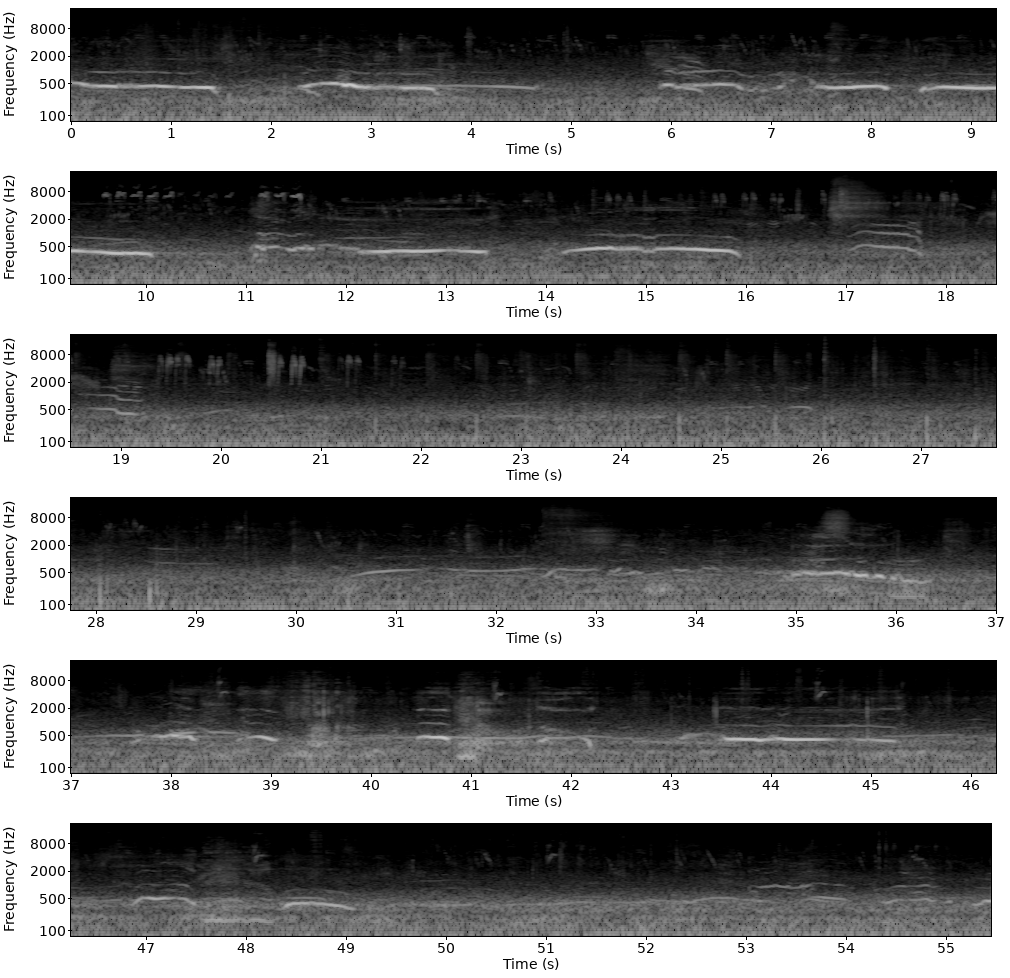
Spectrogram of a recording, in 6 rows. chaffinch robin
0:00.4 0:30.5, 0:49.4 0:55.4

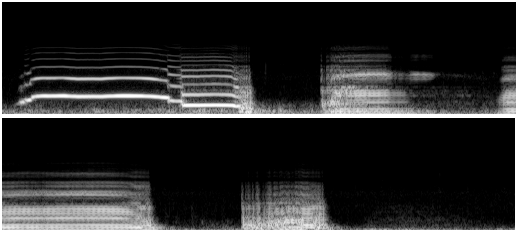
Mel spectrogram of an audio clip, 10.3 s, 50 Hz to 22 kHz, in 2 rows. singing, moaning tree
0:00.0 0:02.6

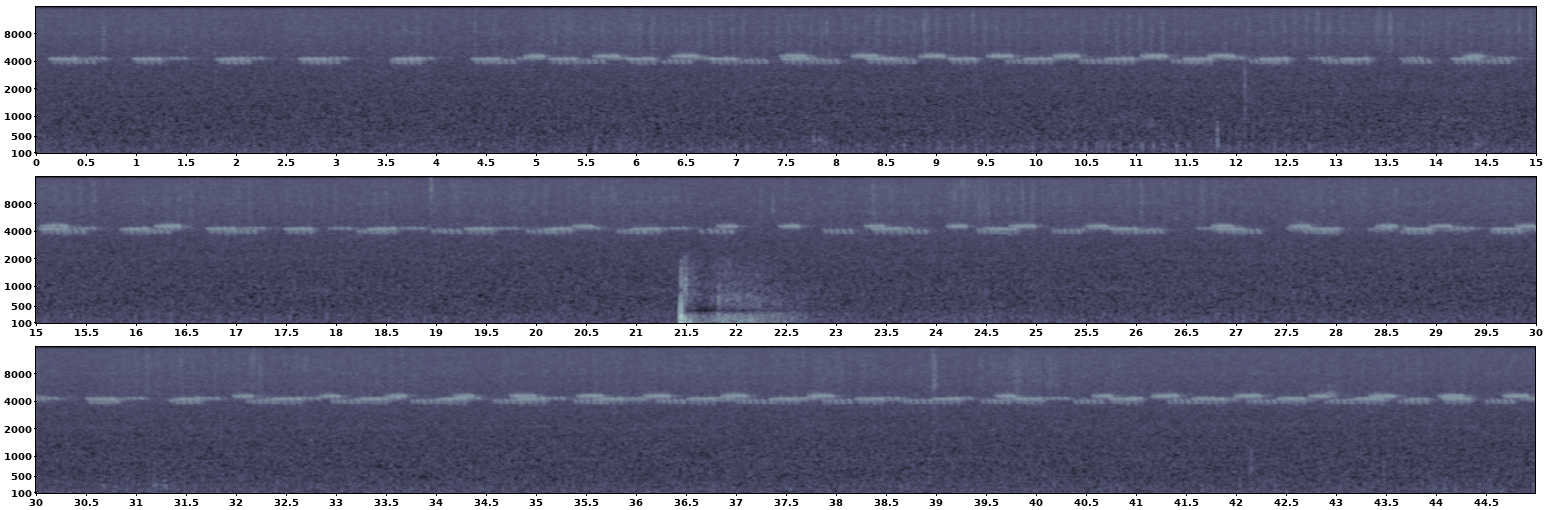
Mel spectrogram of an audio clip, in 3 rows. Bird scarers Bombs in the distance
0:21.4 0:23.2

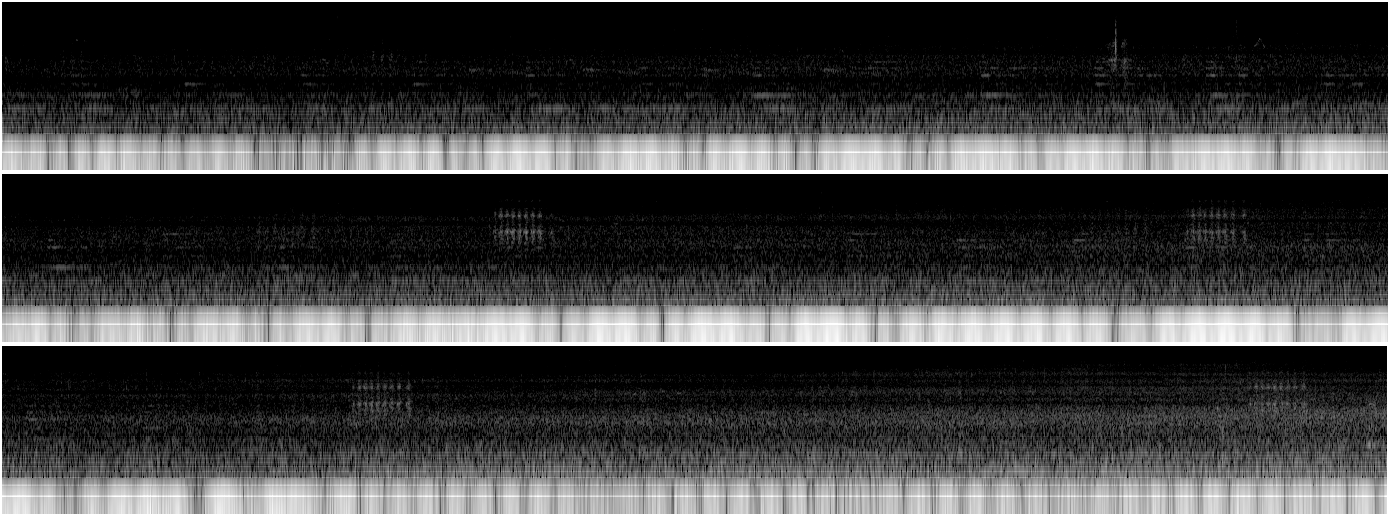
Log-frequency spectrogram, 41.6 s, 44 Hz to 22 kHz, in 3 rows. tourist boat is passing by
0:19.4 0:41.5

